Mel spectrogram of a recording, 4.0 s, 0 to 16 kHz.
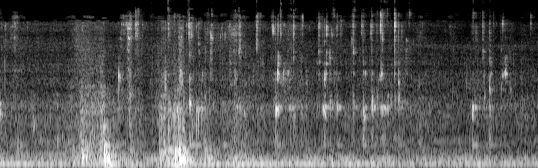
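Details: E93 after replacing the electronic water pump and thermostat, bleed procedure (pedal held 10 s, battery on trickle charger): irregular gurgles and drips, roughly two a second, over a low hum as the pump pushes trapped air out of the coolant.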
